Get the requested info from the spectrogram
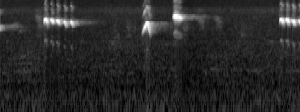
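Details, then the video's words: High, pure-toned cricket chirps used as song-tutor material for konin birds, Cililin: a rapid pulsed trill, two short isolated notes, then another fast four-pulse trill, with quiet low hiss between. "KONIN ISIAN JANGKRIK SAMBUNG CILILIN"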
